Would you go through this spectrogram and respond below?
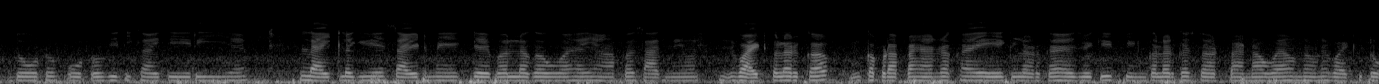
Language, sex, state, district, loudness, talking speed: Hindi, female, Uttar Pradesh, Jyotiba Phule Nagar, -34 LUFS, 200 wpm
